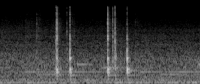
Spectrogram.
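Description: A handful of light, sharp clicks, about five within a second, from the wire hanger of a hanging driftwood orchid mount being handled and unhooked.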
